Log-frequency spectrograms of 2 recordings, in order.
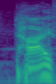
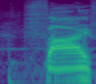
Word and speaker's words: Thai: He loved Thai food, but he would pronounce it thigh food.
